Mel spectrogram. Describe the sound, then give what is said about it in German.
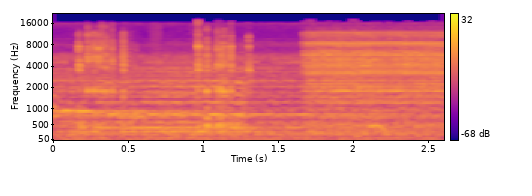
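A key winds up a clockwork cannon: a steady run of rapid ratcheting clicks, bright and mechanical, with a brief pause before a denser, faster burst of ticking. No voices. “Mit einem Schlüssel zieht Rasmus seine Kanone auf”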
